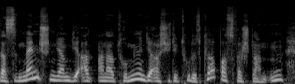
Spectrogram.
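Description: Against a quiet background, a man talks at a very fast pace in an animated tone, his high pitch making very wide swings, with a dry sound and no echo. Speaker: martial arts coach and speaker; martial arts coach, speaker. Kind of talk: casual interview chat. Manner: animated, slangy. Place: studio. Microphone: studio mic.

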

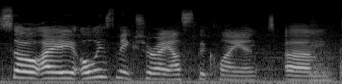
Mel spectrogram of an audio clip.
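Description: Clear music in the background under a woman's speech. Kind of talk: interview answer. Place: kitchen.

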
